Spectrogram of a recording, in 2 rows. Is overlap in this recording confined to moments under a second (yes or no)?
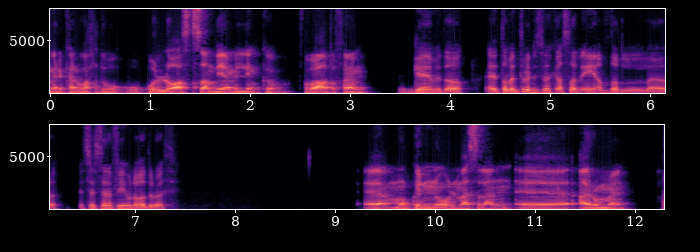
yes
